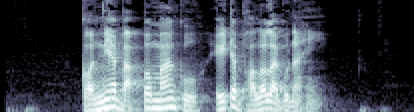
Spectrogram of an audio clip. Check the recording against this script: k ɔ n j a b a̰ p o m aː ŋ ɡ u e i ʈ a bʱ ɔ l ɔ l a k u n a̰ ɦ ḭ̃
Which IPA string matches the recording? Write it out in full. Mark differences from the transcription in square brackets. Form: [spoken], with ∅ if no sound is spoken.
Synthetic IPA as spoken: k ɔ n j a b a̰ p [ɔ] m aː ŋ [k] u e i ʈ a bʱ ɔ l ɔ l a [ɡ] u n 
